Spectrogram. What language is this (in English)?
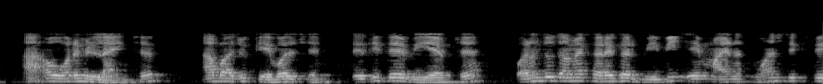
Gujarati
